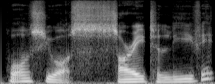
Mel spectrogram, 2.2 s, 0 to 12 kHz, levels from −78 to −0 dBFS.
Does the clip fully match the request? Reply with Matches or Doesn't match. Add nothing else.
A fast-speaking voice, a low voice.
Doesn't match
